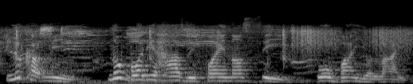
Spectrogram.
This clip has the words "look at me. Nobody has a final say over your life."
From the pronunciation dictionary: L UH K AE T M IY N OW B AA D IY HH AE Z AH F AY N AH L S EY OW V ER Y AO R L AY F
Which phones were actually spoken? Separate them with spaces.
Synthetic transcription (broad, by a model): L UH K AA T M IY N OW B AA D IY HH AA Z AH F AY N AH L S EY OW B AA Y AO L AY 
